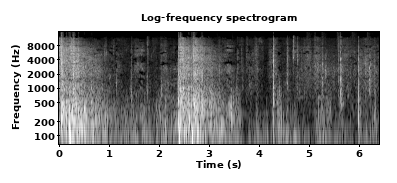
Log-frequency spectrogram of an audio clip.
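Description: Gunshots: two loud reports about two and a half seconds apart, each echoing away over about a second, then a few sharper, fainter cracks near the end.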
